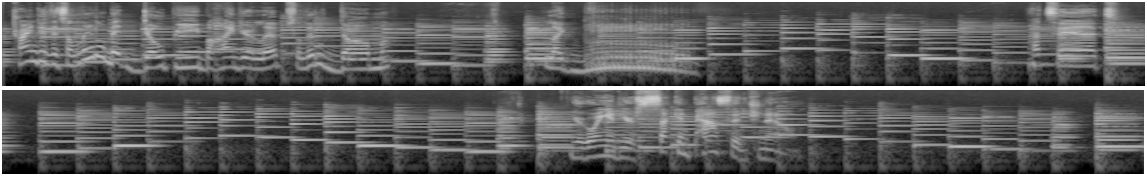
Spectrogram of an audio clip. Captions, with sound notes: Try and do this a little bit dopey behind your lips, a little dumb. Like (trills lazily). (soft music continues) That's it. (soft music continues) You're going into your second passage now. (soft music continues)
